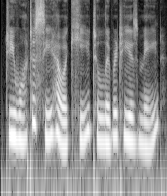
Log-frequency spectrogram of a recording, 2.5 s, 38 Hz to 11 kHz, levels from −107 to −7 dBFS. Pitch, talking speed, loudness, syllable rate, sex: 200 Hz, 285 wpm, -15 LUFS, 5.9 syllables/s, female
